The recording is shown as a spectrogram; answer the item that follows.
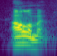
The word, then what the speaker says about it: Alleman: Alleman, you said it right. Oh, I did. Oh, cool. Alleman.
